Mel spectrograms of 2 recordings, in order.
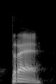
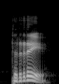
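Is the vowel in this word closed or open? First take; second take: open; closed. First: The vowel is an open e. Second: The vowel is a closed e. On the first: This is how it is commonly said in northern Italy. "con una E aperta" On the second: This is the standard pronunciation. "la pronuncia standard è tre"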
